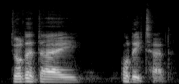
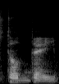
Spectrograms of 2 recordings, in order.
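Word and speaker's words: Dundee: are uh courti and D Day oned okay I know it's dundy but come on that's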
